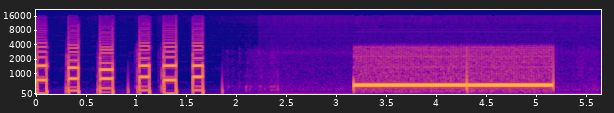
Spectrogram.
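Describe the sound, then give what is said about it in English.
Six quick, evenly spaced telephone keypad beeps as a number is dialed to call an automotive writer, a brief silence, then a loud, steady telephone tone holding for about two seconds before cutting off. No one speaks. “So I decided to pick up the phone and give some other automotive writers a call.”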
